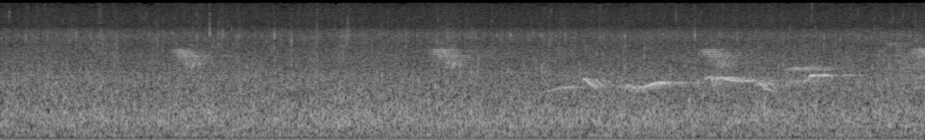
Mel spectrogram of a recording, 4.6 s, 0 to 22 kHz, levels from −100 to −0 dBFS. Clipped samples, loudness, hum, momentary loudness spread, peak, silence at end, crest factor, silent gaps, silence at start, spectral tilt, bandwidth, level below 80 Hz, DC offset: under 0.1%; -32 LUFS; none; 8 LU; -16 dBFS; 0 s; 18 dB; none; 0 s; -2 dB/octave; over 20 kHz; -64 dBFS; 0.2%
